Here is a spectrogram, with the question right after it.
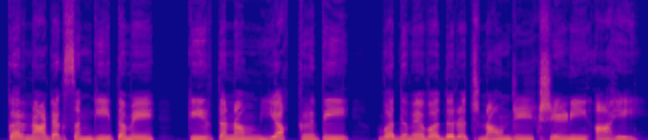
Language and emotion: Sindhi, neutral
